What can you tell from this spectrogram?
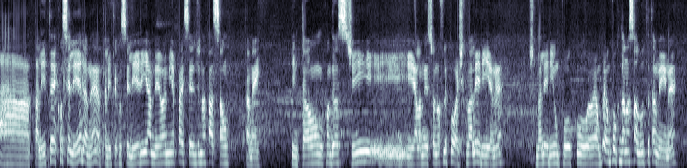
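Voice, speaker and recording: A man with a fairly high pitch speaks at a fairly quick pace. His intonation is fairly even, with noticeable background noise. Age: 40s. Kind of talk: podcast interview. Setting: café.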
